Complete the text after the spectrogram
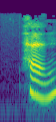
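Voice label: "hen" third tone, pinyin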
